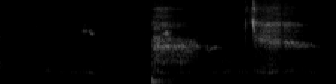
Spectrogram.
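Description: Near silence, broken about a second in by a short mouth click and a faint breath, and by another faint breath near the end.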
